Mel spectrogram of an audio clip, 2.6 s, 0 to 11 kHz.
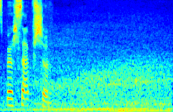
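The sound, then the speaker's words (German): A steady, loud roar of busy traffic on a large main road in a capital city, measured at 64 decibels on a phone app, fills the scene. It is a continuous low rumble of passing vehicles, with a brief voice heard at the very start. “Auf der großen Straße ist es trubelig, der Verkehr braust.”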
